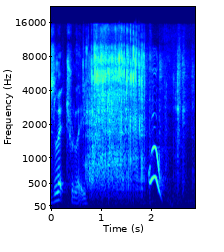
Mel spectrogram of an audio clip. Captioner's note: kale sizzling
